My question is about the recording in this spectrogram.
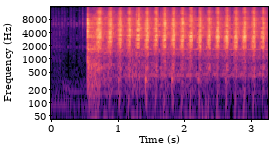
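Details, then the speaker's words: Kubota D722 three-cylinder diesel started on key with a charger connected, after pump work: fires instantly and settles into an even clatter of about four beats a second with no misses. Running as it should. "It's working fine. So that's working how it's supposed to work."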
